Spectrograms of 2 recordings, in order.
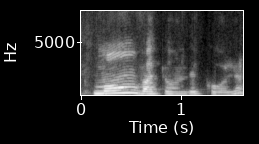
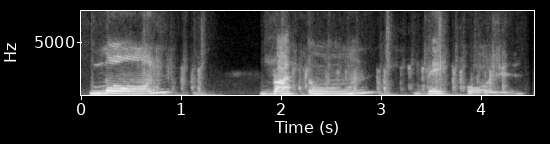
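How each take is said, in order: First: Said in the usual way. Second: "mon", "bâton", "de colle" split by pauses; word by word. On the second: Shown as a demonstration. Teacher models French for learners, word by word. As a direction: slowly separate "mon bâton de colle" into chunks.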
